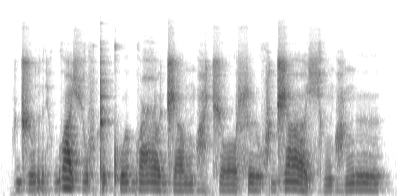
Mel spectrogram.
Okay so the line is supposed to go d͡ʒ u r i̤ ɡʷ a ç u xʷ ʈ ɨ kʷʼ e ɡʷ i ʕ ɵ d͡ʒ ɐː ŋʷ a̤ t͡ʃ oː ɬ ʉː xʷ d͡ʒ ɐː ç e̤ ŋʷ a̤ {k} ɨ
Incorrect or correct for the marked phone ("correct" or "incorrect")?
incorrect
